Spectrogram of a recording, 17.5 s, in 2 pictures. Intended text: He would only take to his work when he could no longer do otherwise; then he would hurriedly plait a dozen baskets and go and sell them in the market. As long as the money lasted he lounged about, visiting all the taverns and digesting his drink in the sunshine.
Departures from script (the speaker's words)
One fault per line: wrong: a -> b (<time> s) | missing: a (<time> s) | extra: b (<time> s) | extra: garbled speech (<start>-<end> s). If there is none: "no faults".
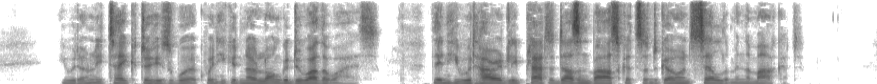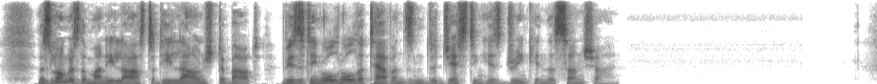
extra: all (12.2 s)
